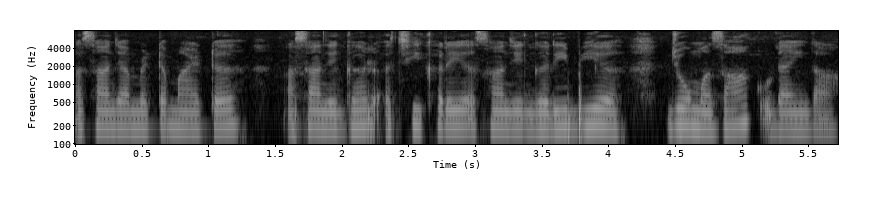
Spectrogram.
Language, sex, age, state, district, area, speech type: Sindhi, female, 45-60, Maharashtra, Thane, urban, spontaneous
